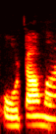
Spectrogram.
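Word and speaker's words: Otama: Then actually sorry but मैंने गलत pronounce करा था कब से वो टामा नहीं थी ओटामा है।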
